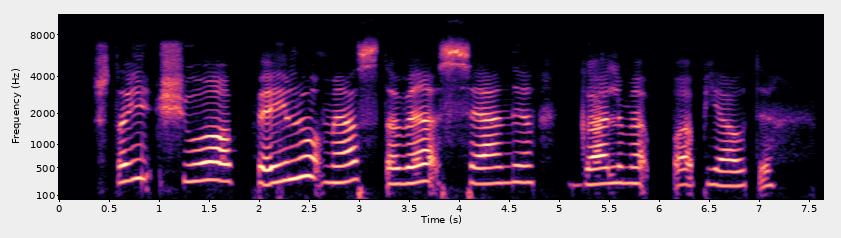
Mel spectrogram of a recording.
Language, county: Lithuanian, Vilnius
